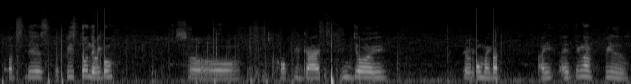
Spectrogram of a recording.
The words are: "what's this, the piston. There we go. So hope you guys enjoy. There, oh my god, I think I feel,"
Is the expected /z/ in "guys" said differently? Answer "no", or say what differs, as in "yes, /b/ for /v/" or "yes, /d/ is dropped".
yes, /s/ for /z/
